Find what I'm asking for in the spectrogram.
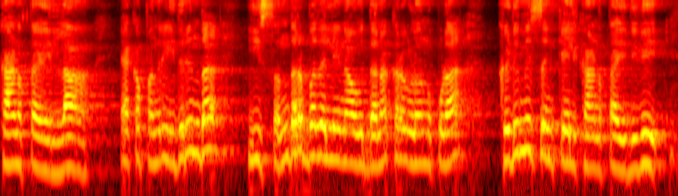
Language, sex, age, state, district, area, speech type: Kannada, male, 30-45, Karnataka, Bellary, rural, spontaneous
